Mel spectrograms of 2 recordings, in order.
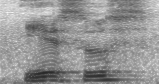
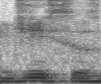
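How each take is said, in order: First: The name begins with a Y sound. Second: The name begins with a J sound. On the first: The speaker calls it right. "and that's how we say" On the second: The speaker calls it wrong. "You don't say Jesus because that's not an J"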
